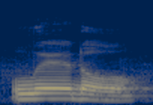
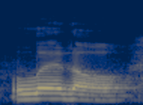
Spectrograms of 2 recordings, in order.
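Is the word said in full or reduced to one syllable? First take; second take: full; full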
